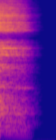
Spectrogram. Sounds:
Hi-hat, Percussion, Music, Cymbal, Musical instrument

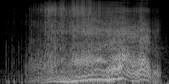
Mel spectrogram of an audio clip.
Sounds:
Domestic sounds, Zipper (clothing)

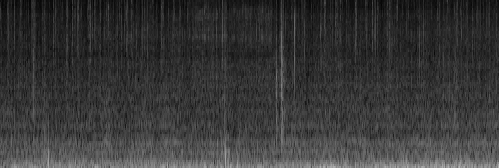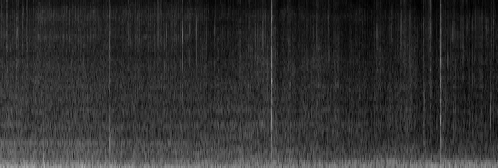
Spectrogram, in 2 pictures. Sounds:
Bicycle, Vehicle

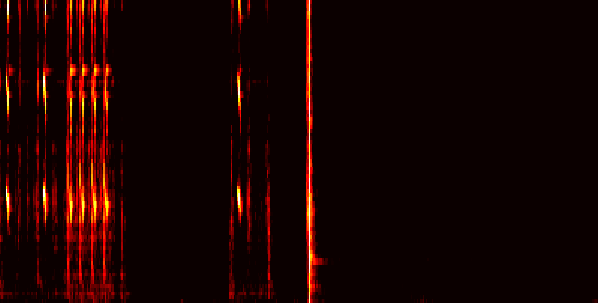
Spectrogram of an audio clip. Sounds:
Mechanisms

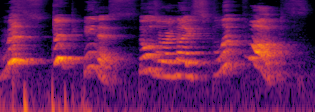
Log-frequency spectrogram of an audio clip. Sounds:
Human voice, Speech, woman speaking, Yell, Shout

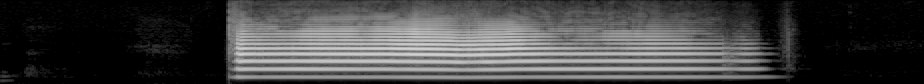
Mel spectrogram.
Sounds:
Brass instrument, Musical instrument, Music, Trumpet

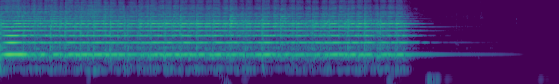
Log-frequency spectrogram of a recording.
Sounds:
Musical instrument, Music, Bowed string instrument

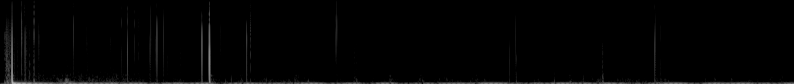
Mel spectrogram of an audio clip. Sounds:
Crackle

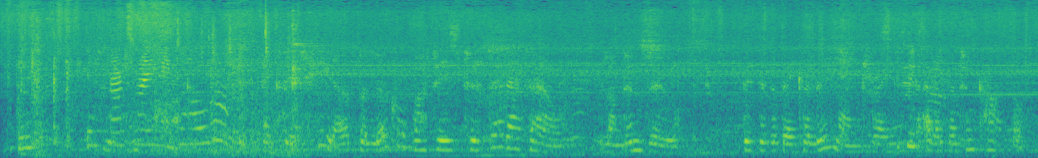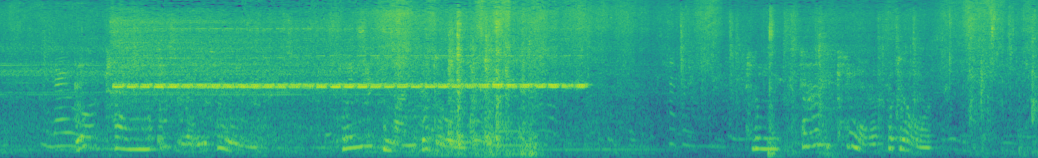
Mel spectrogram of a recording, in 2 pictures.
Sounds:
underground, Rail transport, Vehicle

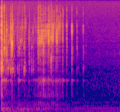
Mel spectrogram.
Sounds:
Sink (filling or washing), home sounds

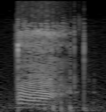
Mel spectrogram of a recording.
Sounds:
Fart

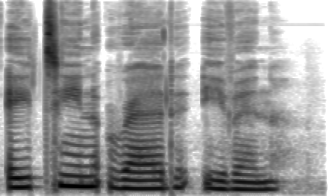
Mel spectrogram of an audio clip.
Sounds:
Female speech, Human voice, Speech

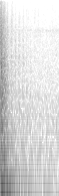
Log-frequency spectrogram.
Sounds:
Door, Slam, Domestic sounds

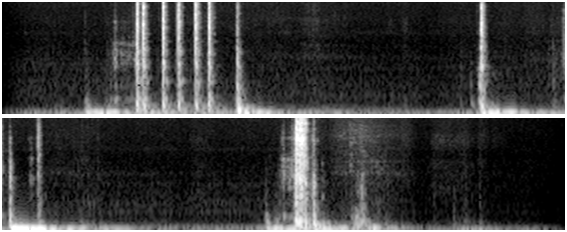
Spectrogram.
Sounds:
Motor vehicle (road), Vehicle, Car

